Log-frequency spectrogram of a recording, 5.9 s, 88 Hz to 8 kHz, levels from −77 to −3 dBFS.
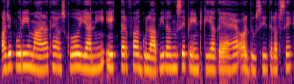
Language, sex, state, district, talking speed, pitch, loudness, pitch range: Hindi, female, Delhi, New Delhi, 205 wpm, 210 Hz, -16 LUFS, 200-220 Hz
